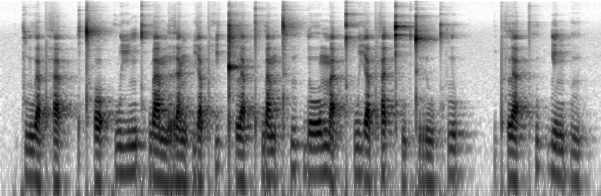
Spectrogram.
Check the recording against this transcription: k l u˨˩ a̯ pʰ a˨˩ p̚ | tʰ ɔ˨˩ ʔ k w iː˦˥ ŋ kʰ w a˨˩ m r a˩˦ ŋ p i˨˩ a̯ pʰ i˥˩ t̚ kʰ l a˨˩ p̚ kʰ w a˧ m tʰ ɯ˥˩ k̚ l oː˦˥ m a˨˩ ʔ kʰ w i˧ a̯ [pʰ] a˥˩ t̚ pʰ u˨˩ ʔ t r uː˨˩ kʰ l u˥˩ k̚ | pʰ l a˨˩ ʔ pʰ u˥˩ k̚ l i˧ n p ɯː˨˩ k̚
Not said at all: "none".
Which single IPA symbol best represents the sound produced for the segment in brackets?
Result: pʰ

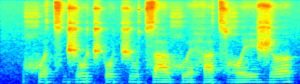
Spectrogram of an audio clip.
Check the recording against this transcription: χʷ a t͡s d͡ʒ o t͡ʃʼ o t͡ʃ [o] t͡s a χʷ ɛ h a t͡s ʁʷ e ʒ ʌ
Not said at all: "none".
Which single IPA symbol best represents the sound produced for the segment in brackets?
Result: u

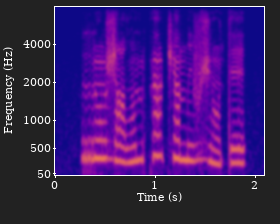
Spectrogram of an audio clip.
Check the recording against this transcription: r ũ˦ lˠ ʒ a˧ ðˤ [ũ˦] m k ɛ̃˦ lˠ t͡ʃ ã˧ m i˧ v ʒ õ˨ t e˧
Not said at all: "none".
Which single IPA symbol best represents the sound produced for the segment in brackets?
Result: ũ˦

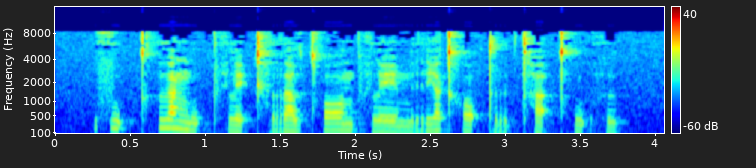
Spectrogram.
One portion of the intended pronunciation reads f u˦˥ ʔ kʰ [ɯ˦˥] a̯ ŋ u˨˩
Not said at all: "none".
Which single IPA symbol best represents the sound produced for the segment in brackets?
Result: ɯ˥˩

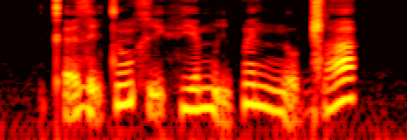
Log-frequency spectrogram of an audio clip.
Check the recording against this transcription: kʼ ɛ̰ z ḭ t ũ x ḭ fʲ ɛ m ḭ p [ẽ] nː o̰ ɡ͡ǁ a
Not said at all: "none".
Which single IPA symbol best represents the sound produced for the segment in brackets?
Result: ẽ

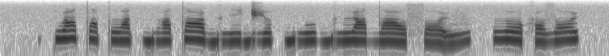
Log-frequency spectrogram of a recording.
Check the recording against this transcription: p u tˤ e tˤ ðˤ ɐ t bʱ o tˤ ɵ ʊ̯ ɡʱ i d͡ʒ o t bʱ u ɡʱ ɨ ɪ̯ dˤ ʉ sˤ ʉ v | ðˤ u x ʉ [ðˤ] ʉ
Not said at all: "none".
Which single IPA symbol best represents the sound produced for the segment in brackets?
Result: zˤ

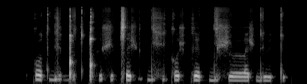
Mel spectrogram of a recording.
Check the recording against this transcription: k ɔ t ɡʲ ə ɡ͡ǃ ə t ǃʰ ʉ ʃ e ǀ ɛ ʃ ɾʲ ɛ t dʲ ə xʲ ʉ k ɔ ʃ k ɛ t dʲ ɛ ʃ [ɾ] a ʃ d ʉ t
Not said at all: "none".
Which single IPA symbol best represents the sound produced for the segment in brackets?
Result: lː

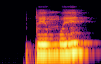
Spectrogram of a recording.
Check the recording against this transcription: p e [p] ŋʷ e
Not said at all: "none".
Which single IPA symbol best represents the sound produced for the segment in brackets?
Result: none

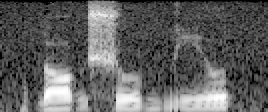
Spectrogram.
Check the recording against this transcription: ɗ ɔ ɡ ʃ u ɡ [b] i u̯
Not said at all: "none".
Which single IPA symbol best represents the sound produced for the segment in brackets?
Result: b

